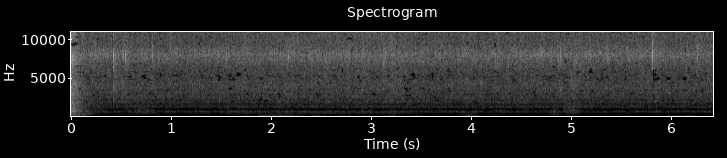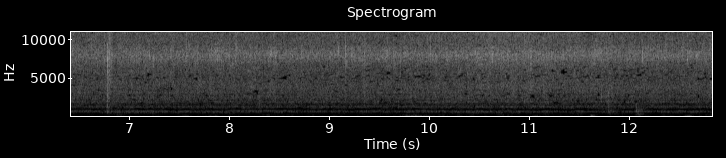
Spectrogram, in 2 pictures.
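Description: Stuffed brinjal curry sizzling steadily in its pot on a gas stove, with a few faint clicks.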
